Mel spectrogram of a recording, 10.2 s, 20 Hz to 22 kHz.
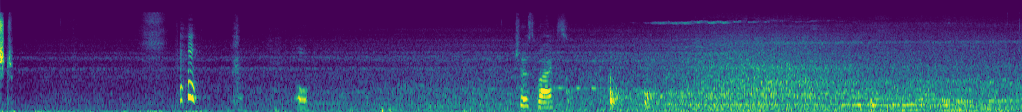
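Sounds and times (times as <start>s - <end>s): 
new regional train rumble pulling into a station: 0.3s - 10.2s
high squeal of regional train braking wheels: 5.6s - 10.2s.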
